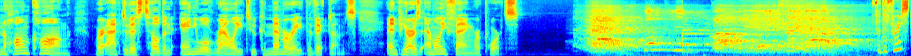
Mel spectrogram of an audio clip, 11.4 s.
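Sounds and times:
speech: 0:00.0 - 0:06.5, 0:11.1 - 0:11.3
large protest crowd shouting slogans in unison: 0:07.2 - 0:11.0.

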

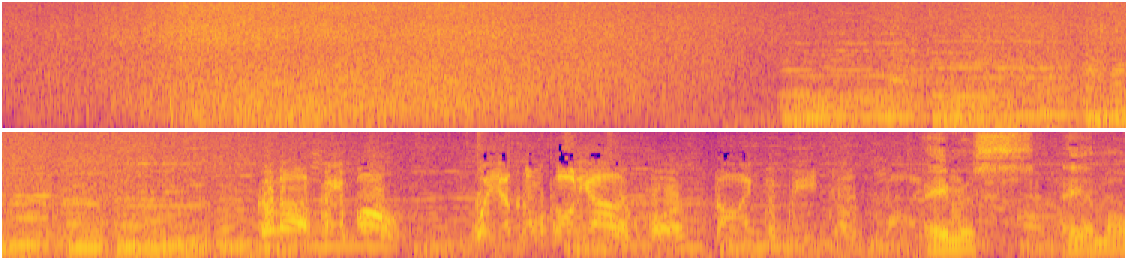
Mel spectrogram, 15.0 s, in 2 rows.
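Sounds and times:
ocean surf hitting the shore: 0:00.0 - 0:14.9
speech: 0:09.2 - 0:14.9.

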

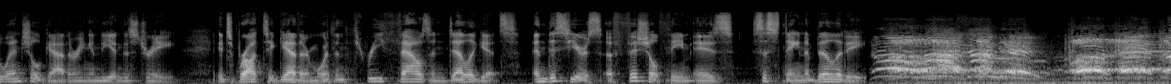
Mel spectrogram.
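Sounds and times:
speech: 0:00.0 - 0:11.7
demonstrators shouting a protest slogan outside delegates' hotels: 0:08.7 - 0:11.7.

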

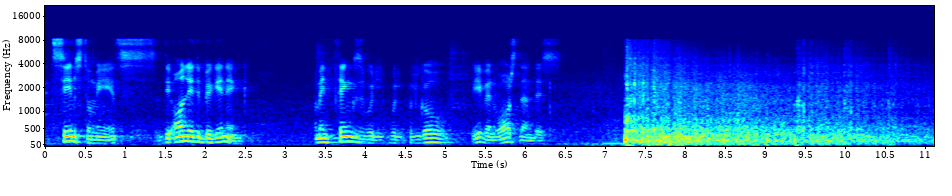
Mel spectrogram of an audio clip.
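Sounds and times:
speech: 0:00.2 - 0:02.6, 0:03.4 - 0:06.5
gunfire and explosions during fighting in central Gaza City: 0:07.2 - 0:11.0.

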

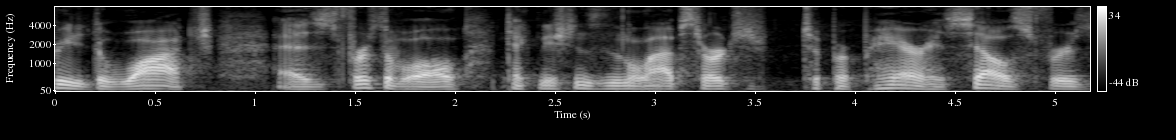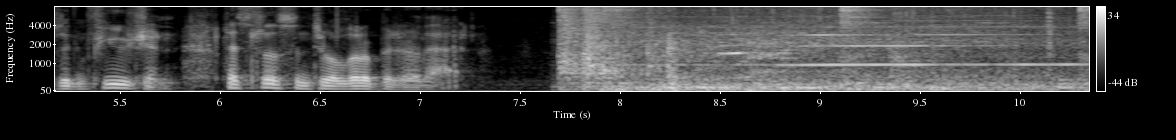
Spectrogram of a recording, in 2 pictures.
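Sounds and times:
speech: 0:00.0 - 0:07.3
huge metal tank in a hospital lab being pulled open: 0:07.7 - 0:10.3.

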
